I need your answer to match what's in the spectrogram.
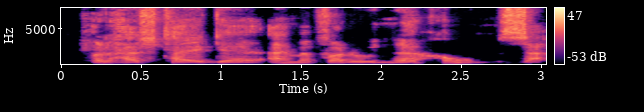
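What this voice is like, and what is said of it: Put-on French accent. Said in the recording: “Very nice. Very ... French accent ... Very French. It was very cultured.”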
